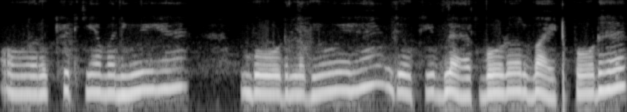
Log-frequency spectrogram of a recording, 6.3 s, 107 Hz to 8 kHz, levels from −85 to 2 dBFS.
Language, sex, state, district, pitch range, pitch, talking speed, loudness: Hindi, female, Punjab, Pathankot, 220-245 Hz, 230 Hz, 160 wpm, -17 LUFS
